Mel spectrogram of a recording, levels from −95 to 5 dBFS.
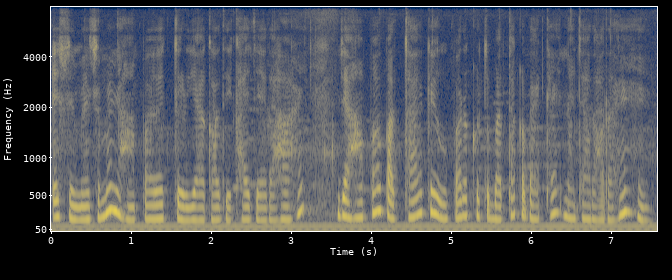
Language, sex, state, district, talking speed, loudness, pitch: Hindi, female, Rajasthan, Jaipur, 190 wpm, -18 LUFS, 185 Hz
